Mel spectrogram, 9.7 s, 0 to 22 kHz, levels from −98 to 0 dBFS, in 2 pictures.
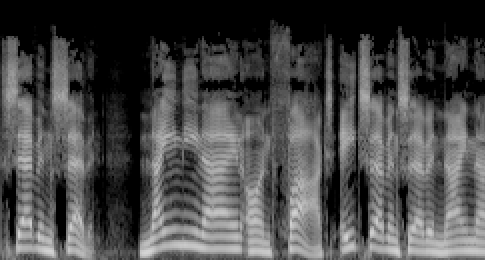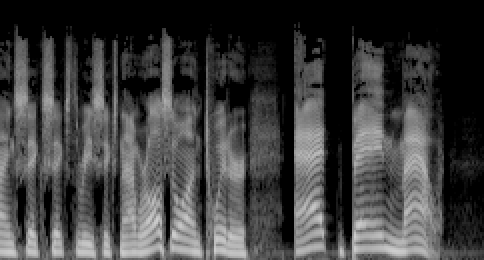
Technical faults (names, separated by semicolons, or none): none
